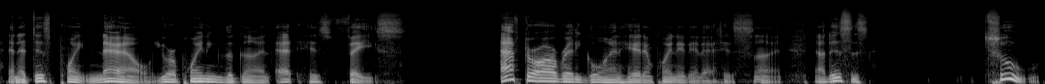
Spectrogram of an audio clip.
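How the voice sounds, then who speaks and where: Low, gravelly-voiced man giving commentary. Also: a little mellow, no room sound, clean studio sound. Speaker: video commentator. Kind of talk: casual opinion commentary on a video clip.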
